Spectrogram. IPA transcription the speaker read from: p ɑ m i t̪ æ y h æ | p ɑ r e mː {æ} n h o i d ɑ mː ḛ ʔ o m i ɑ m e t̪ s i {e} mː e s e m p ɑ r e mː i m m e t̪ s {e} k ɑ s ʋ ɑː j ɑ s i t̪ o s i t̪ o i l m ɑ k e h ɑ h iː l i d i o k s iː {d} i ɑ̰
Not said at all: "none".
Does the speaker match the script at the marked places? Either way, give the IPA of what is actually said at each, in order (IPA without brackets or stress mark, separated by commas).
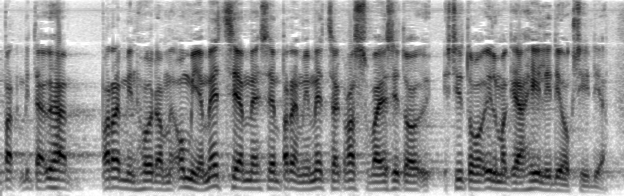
i, æ, æ, d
